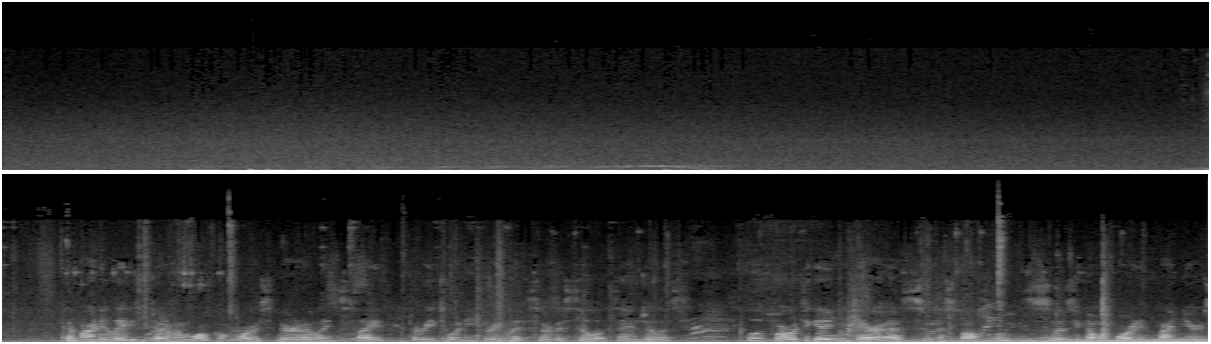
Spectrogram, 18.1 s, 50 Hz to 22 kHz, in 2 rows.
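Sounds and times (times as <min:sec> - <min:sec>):
steady outdoor wind hiss: 0:00.0 - 0:11.4, 0:15.1 - 0:18.1
faint drawn-out owl hoot: 0:02.8 - 0:05.7
speech: 0:09.6 - 0:18.1.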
